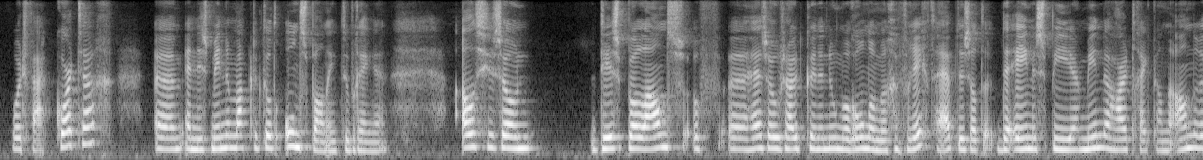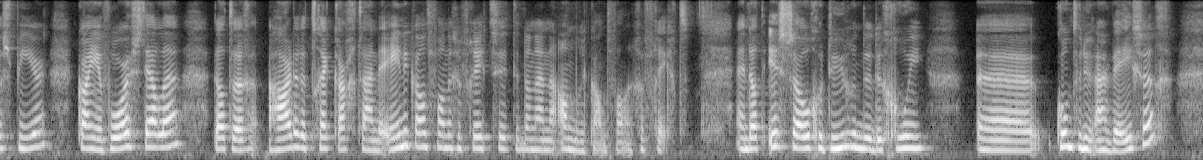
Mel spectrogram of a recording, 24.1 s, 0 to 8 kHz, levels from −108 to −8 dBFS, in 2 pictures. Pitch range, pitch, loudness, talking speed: 200-235 Hz, 220 Hz, -18 LUFS, 185 wpm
